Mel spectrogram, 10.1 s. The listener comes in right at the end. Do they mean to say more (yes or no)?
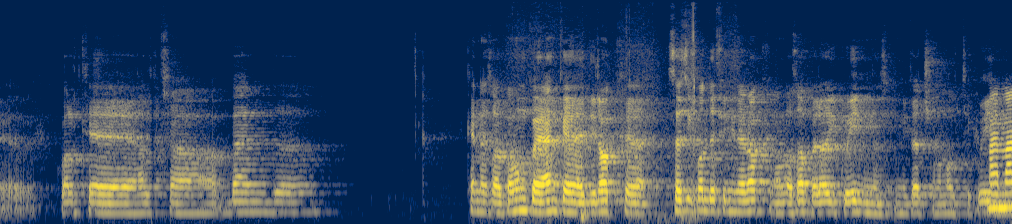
yes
